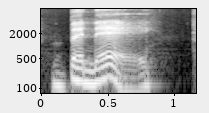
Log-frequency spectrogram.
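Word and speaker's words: Bene: his last name is pronounced Benet.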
